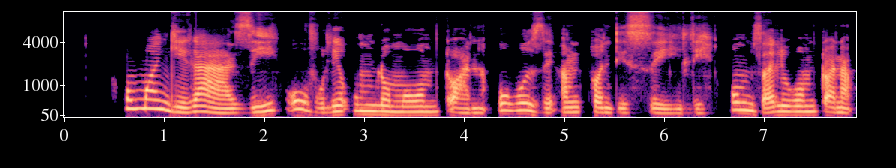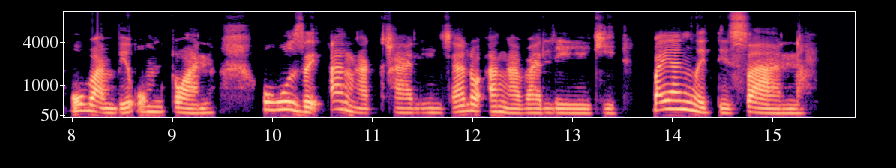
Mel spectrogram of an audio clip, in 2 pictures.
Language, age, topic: North Ndebele, 36-49, health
